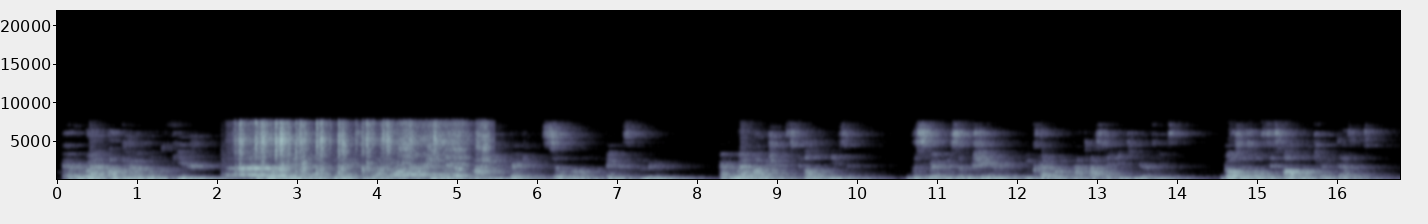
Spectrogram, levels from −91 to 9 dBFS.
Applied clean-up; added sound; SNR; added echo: none; Applause / Clapping; -5 dB; reverberation time 1.0 s.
